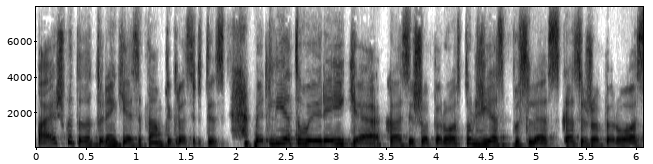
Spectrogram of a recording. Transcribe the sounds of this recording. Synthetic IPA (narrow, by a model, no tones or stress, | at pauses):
ɐɪʃkʊt̪ɐd̪ɐt̪ʊɾʲɛŋʲkʲeːɛsʲɪt̪ɐmt̪ʲɪkɾɐsʲɾʲɪt̪ʲɪsbʲɛt̪lʲiɛt̪ʊʋɐɪɾʲɛɪkʲɛkɐsɪʃoːpʲɛɾuɔst̪ʊlʲʒʲiɛspʊsʲlʲɛskɐsɪʃoːpʲɛɾuɔs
